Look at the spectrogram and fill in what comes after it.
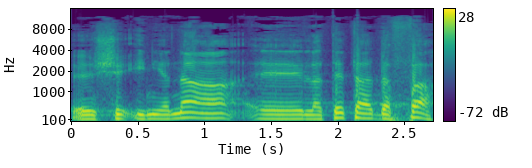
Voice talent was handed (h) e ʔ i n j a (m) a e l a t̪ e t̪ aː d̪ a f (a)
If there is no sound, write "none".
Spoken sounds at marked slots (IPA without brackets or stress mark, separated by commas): ʃ, n, a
